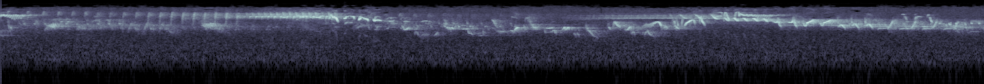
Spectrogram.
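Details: Birds twittering continuously: fast, high, rapidly varied chirps and short slurred whistles overlapping in a lively chorus, with a soft hiss underneath throughout.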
